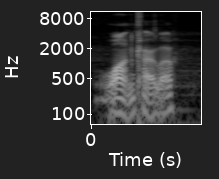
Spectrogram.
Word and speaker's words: Giancarlo Esposito: Giancarlo Esposito? Is that right? – Giancarlo.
